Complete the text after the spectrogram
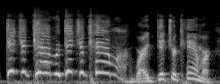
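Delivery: high-pitched imitated screaming. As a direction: squeal it like an excited fan. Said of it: "she starts screaming".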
